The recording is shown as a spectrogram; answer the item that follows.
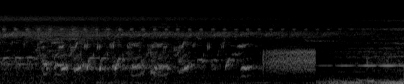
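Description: Rainforest ambience: a fast, even insect trill runs throughout under many short chirping calls. About three seconds in, the chirps give way to a brief hiss and then a steady high tone.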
